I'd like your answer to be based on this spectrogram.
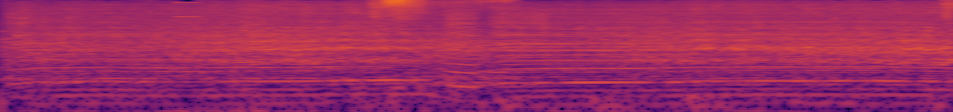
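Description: A Nissan GT-R drifts around a corner with a steady, loud engine drone and a faint tire squeal. A pitch dip in the middle marks the shift into the slide, and there is no talking.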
